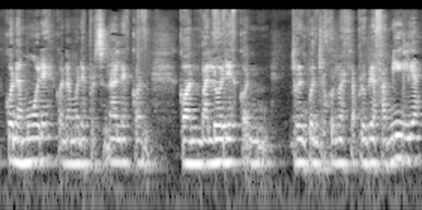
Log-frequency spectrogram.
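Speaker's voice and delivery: sincere soft reflection. Real, not acted. Host to viewers about the pandemic, soft and sincere. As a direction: speak gently of loss and finding family again.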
